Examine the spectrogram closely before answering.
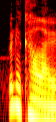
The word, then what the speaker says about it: Unukalhai: for coming hello child unukalhai is that how you pronounce her name unuk kalai is my name and I serve a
